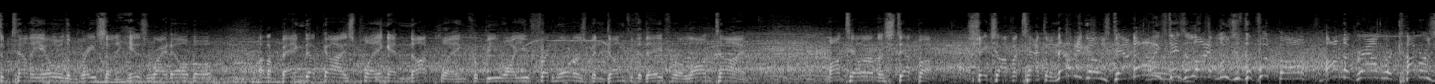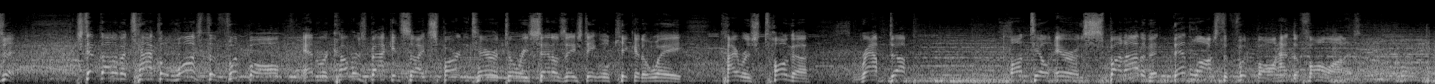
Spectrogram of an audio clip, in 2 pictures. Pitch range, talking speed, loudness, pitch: 165-215 Hz, 200 wpm, -22 LUFS, 185 Hz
